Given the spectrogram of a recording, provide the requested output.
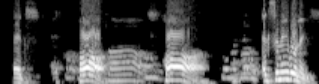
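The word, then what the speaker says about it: faux: X केवल पूरे English में एक ही जगह साइलेंट रहता है, एक्स, फॉ, एक्स नहीं बोलेंगे, फॉ। आगे यहाँ जेड केवल 2 जगह साइलेंट रहेगा, वो भी फ्रेंच वर्ड में। इसको लेज फेयर, यहाँ पर रेंडवस, क्लियर, रेंडवस क्लियर।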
